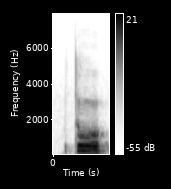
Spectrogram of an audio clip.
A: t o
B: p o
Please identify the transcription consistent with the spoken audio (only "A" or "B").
A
